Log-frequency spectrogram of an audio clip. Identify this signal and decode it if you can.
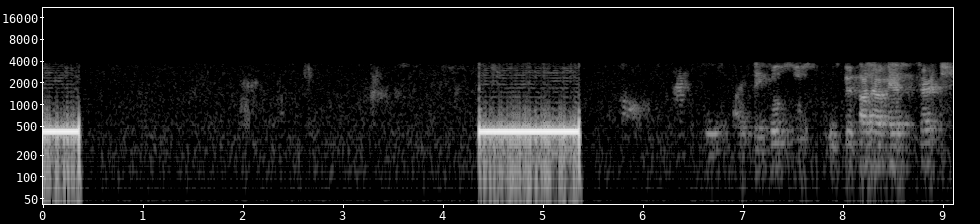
Ringback tone (Europe, 425 Hz), with speech.
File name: out- -2001- - - .2083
